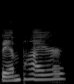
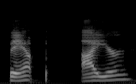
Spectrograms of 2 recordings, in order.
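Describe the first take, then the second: First: The word is said smoothly as one piece. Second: The word is broken between vamp and ire. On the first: "as opposed to vampire" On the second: "you could pronounce the other spelling slightly differently"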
